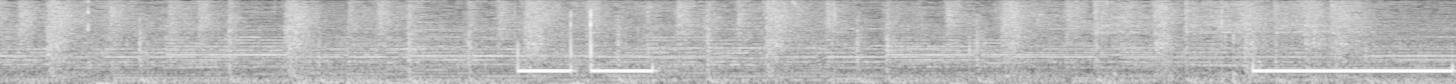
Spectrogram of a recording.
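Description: Telephone line tones sound as a call is placed: a couple of short beeps, then a long steady ringing tone near the end, all faint over a low background hum.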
